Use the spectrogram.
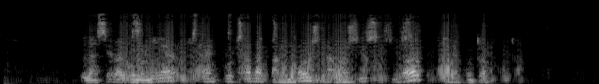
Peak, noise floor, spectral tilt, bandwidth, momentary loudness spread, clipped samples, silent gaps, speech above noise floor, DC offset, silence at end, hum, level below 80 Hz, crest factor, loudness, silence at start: -10 dBFS; -70 dBFS; -5 dB/octave; 11.5 kHz; 11 LU; under 0.1%; none; 41 dB; under 0.1%; 0.75 s; none; -58 dBFS; 20 dB; -29 LUFS; 0.8 s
